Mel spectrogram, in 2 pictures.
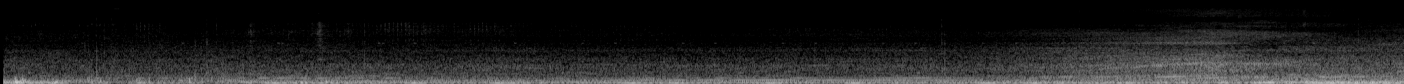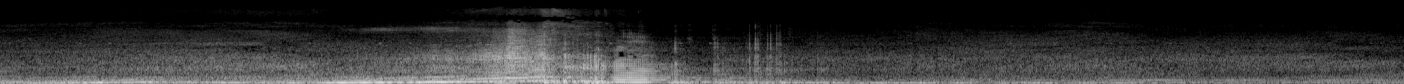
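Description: Road traffic at a signalized intersection: a steady rumble of cars, building as a vehicle accelerates away with its engine pitch rising. It is loudest about two-thirds of the way through, then drops away abruptly.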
